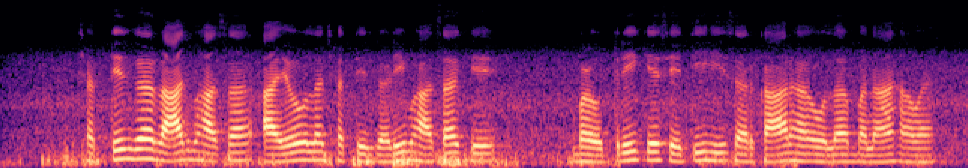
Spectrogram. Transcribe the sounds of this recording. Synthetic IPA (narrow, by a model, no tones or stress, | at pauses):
t͡ʃʰət̪ːis̬ɡəɽɾaːd͡ʒbʱaːsaaːjoːɡlət͡ʃʰət̪ːisɡəɽibʱaːsake | bəɽoːt̪ɾikeseːt̪iɦisəɾkaːɾɦɛoːləbənaːɦaʋa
